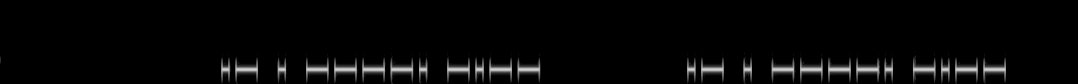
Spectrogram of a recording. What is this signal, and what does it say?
Morse code, heard as a keyed tone, about 17 wpm, 700 Hz. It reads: AE9Y AE9Y
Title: USA Call Signs - 4 Characters - Repeated 2x - 17wpm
